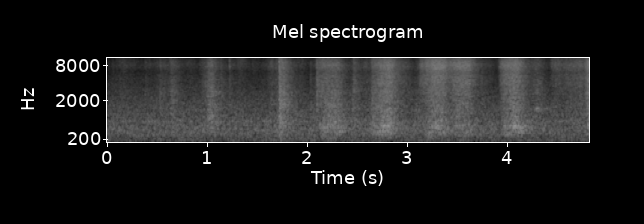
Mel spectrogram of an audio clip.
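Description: Stiff paper crinkles and rustles loudly.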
